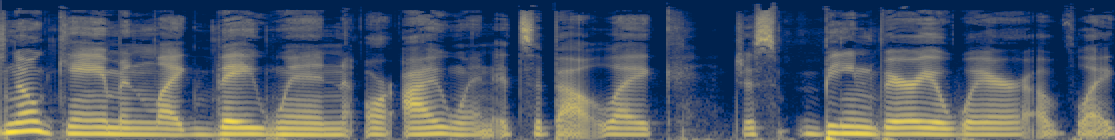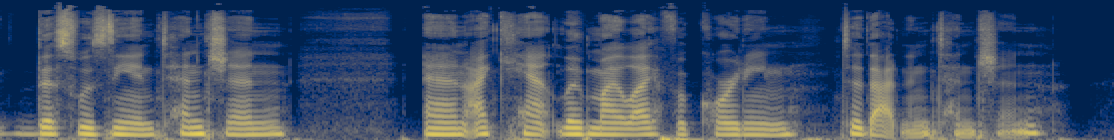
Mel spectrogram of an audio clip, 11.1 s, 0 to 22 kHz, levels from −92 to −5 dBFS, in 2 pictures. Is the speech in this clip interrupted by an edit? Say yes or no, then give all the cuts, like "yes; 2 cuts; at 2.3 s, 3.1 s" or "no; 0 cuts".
yes; 1 cut; at 2.5 s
